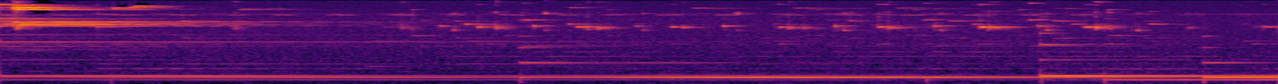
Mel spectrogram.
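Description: Singing bowls ring with long, steady humming tones.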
